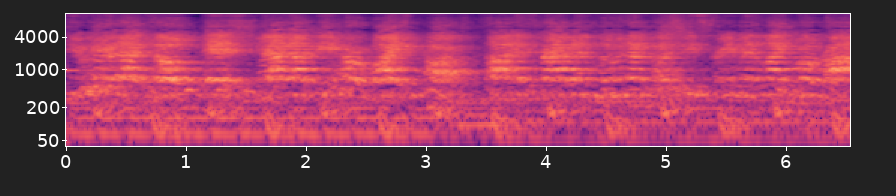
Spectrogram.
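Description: A group of women singing together in chorus over backing music.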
